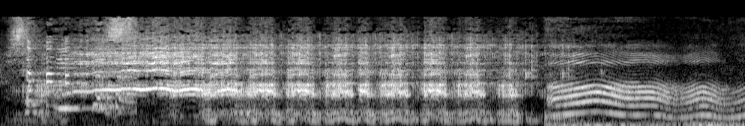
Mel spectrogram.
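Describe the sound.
A person imitates a horse whinny with a loud, wavering, high-pitched voice that trembles for several seconds, then slides into lower, undulating neighing tones near the end.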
